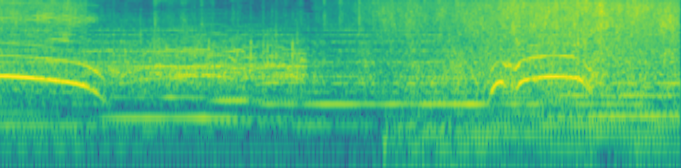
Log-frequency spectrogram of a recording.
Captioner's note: crowd cheering and clapping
